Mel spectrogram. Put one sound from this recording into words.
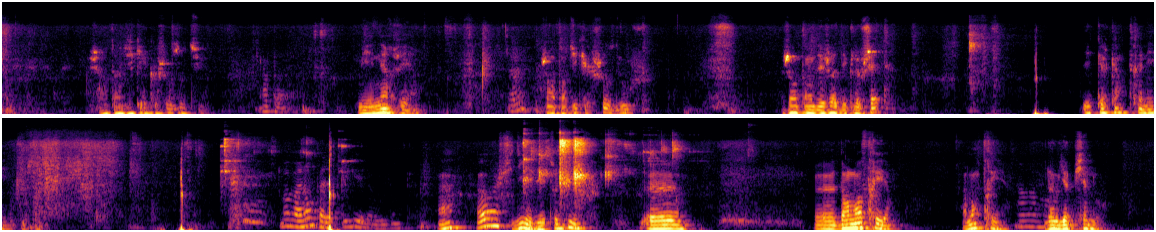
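A man talks in a low voice nearby.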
